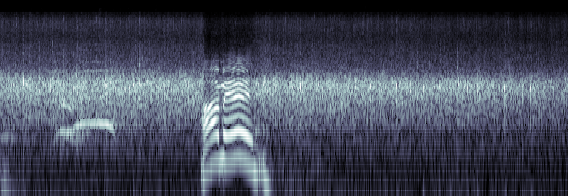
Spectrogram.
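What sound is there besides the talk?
audience applause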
